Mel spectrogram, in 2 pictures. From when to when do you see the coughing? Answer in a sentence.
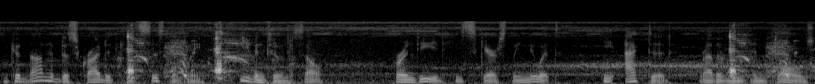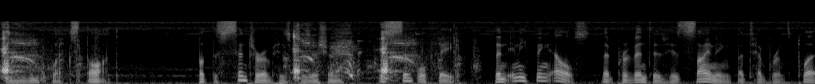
You can hear the coughing from 1.1 to 3.0 s, from 7.2 to 9.2 s and from 11.0 to 12.8 s.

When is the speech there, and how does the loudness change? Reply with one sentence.
The speech can be heard from 0.0 to 16.2 s, at a steady volume.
